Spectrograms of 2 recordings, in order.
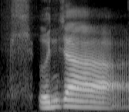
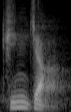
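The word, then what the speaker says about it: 銀座: 교회를 우리는 방문하게 됩니다 은자 라고 하는 말을 일본 발음으로 긴자 이렇게 하더라고 긴자 그래서 길을 못 긴자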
